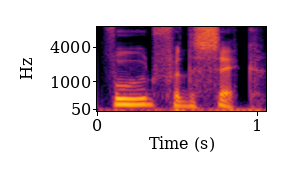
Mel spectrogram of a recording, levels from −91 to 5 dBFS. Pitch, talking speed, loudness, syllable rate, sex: 135 Hz, 225 wpm, -18 LUFS, 3.9 syllables/s, male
